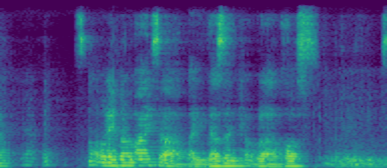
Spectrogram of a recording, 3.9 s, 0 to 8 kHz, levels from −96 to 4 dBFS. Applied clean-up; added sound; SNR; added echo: neural mask model DeepFilterNet 3.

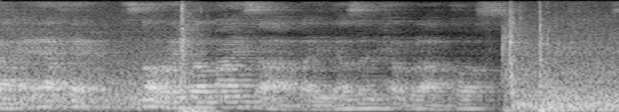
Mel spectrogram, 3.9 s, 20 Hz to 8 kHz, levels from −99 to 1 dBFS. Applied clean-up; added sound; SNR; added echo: none; Sliding door; 3 dB; reverberation time 0.7 s.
